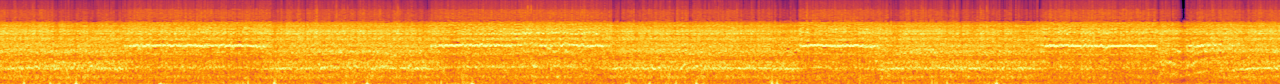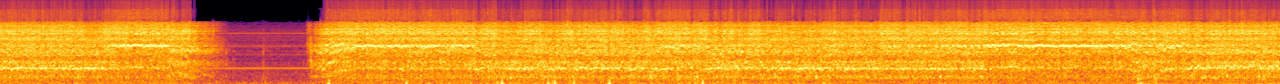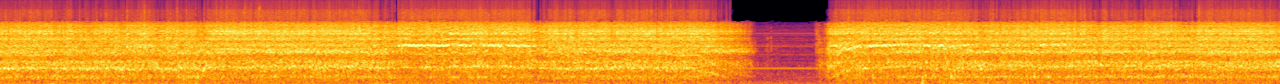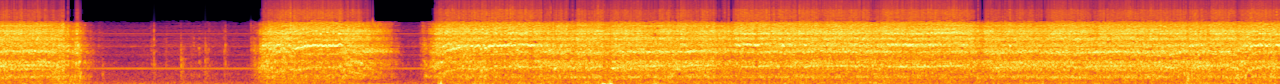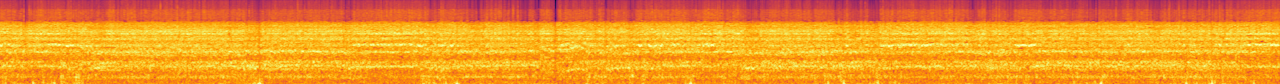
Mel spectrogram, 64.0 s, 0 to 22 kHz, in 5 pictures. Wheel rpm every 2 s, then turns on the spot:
190, 200, 190, 190, 190, 180, 180, 80, 160, 200, 200, 200, 190, 200, 190, 190, 80, 190, 230, 140, 70, 110, 220, 230, 220, 230, 220, 230, 210, 220, 220, 230.
38-40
